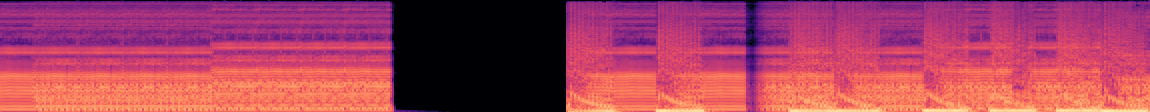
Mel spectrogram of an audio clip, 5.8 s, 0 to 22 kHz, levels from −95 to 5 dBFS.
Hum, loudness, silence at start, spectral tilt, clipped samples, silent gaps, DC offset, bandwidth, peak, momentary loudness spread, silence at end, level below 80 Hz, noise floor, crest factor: none; -10 LUFS; 0 s; -5.5 dB/octave; 0.8%; 2.24-2.83 s; under 0.1%; over 20 kHz; 0 dBFS; 6 LU; 0 s; -10 dBFS; under -90 dBFS; 8 dB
